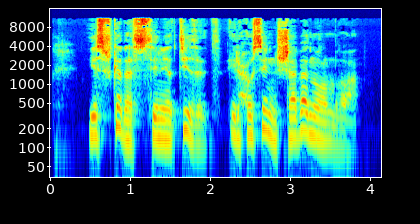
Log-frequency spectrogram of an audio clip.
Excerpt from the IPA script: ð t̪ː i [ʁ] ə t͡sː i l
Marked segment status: incorrect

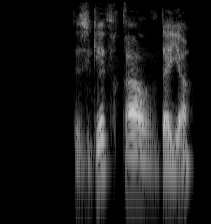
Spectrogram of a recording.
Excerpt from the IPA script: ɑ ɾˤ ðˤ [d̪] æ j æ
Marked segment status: correct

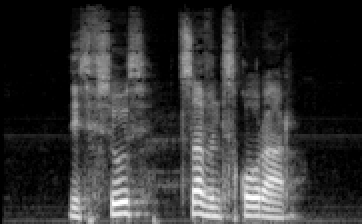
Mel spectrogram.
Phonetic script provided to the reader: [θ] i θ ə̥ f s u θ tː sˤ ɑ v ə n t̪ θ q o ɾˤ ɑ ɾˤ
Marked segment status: incorrect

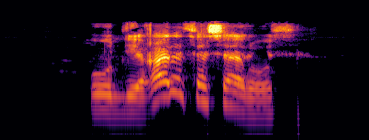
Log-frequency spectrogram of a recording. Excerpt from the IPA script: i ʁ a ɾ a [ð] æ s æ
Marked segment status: incorrect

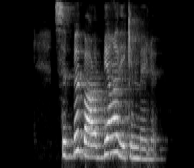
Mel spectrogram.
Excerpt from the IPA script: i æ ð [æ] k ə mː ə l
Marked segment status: incorrect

